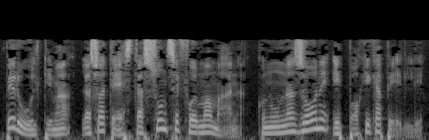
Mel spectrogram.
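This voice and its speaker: A man narrating a bawdy comic tale in a mock-solemn, lively way, in a dry, dull lo-fi recording. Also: a little high, brisk, no echo.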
